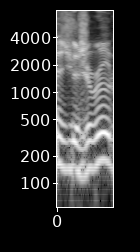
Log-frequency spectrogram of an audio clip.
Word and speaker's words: Giroud: The Giroud rule.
